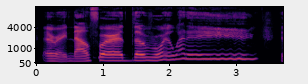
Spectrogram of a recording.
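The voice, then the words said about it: Imitates another person's voice. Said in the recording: “in my Oprah voice ... That's a pretty good Oprah too.”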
